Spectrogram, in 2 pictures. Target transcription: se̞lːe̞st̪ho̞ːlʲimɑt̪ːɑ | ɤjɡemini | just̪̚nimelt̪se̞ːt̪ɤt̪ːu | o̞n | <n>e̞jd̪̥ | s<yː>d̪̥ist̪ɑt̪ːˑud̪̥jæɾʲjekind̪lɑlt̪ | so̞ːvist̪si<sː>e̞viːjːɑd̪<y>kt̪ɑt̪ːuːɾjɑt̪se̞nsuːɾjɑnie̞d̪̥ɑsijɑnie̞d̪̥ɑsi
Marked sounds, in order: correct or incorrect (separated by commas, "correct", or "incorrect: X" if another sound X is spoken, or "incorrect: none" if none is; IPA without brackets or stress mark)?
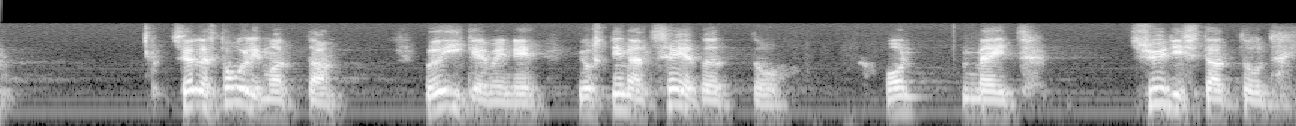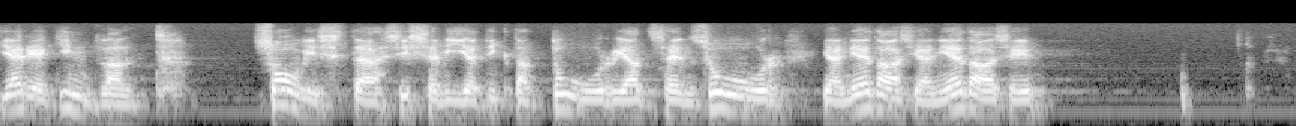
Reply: incorrect: m, correct, correct, incorrect: i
